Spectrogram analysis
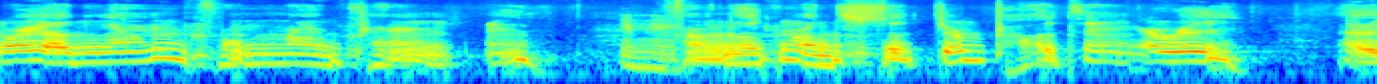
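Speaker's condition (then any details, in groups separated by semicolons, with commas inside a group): Cerebral palsy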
